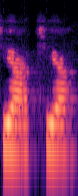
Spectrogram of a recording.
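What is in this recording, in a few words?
"kiakia", Nigerian Pidgin, female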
